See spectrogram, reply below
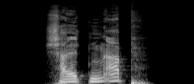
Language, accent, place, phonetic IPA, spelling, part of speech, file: German, Germany, Berlin, [ˌʃaltn̩ ˈap], schalten ab, verb, De-schalten ab.ogg
- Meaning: inflection of abschalten: 1. first/third-person plural present 2. first/third-person plural subjunctive I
